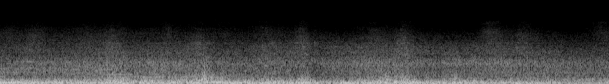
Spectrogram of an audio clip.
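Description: Wind buffeting the microphone in a steady low rumble, over the wash of choppy sea water.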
